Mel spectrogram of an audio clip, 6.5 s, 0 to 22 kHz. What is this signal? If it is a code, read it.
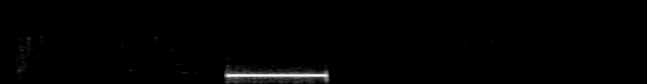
Ringback tone (Europe, 425 Hz).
